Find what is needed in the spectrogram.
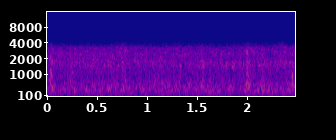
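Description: Faint steady background hiss with no distinct sounds in it.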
